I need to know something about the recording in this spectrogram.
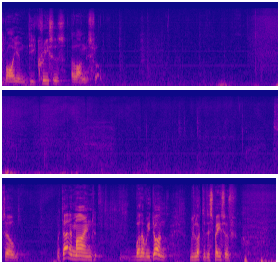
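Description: A man lectures calmly through a microphone, with long pauses.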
